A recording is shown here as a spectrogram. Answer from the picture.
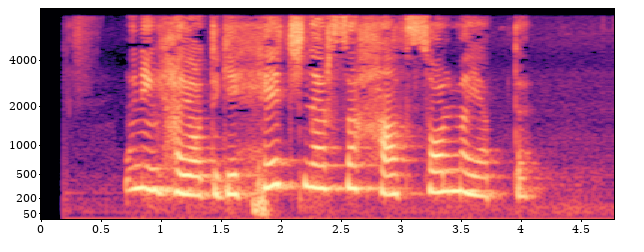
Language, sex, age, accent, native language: Uzbek, female, 18-24, Toshkent viloyati, Uzbek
